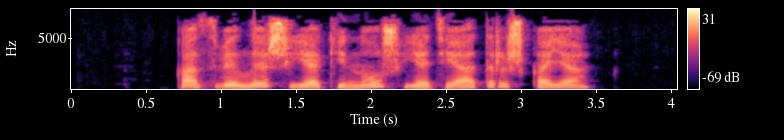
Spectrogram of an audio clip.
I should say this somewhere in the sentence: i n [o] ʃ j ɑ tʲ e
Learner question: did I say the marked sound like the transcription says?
yes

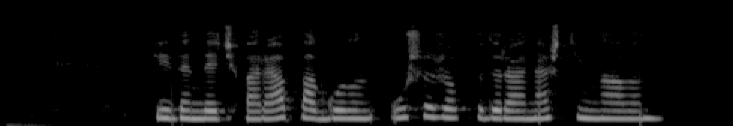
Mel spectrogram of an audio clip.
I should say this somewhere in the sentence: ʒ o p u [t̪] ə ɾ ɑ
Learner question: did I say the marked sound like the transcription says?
no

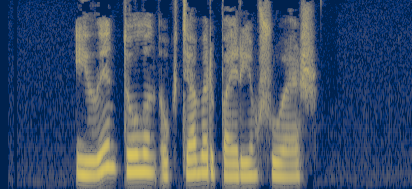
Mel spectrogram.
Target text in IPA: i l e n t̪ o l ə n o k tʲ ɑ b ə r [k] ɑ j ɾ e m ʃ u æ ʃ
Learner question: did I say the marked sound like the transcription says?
no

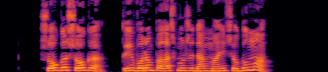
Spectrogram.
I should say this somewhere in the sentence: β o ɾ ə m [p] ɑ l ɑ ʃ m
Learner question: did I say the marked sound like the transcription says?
yes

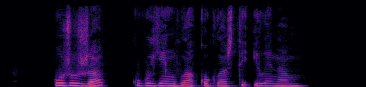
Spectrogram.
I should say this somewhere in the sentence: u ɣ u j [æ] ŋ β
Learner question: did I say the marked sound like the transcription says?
no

